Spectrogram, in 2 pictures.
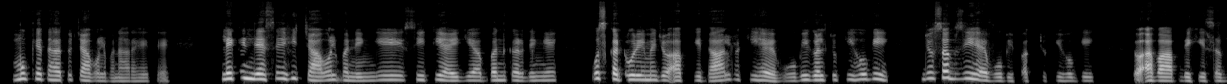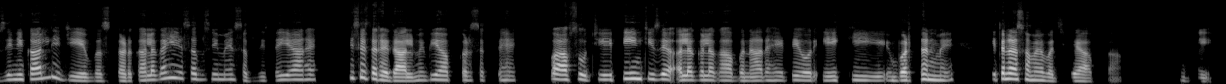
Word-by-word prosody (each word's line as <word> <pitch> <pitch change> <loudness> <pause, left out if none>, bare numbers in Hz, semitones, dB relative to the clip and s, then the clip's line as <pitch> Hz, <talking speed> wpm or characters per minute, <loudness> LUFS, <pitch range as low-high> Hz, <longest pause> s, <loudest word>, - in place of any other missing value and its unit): मुख्यतः 240 -5 +1
तो 220 - -14
चावल 175 -3 -1
बना 155 0 -10
रहे 155 0 -12
थे। - - -13 0.5
लेकिन 270 +1 +5
जैसे 245 +2 +4
ही - - +1
चावल 195 +2 +1
बनेंगे, 190 +4 -3
सीटी 205 +1 -4
आएगी, 175 0 0
आप 180 -2 -3
बंद 195 0 -1
कर 180 - 0
देंगे, 190 +2 -7 0.4
उस 275 -1 +1
कटोरी 220 -2 +4
में 210 0 -1
जो 195 -1 -2
आपकी 180 +1 -2
दाल 185 +6 +1
रखी 210 -2 -9
है 180 -5 +2
वो 165 +3 -11
भी 215 +1 -2
गल 205 0 +2
चुकी 215 +1 -9
होगी, 235 -1 -1 0.3
जो 280 +2 -2
सब्ज़ी 270 -3 +3
है 195 - +3
वो 170 -1 -8
भी 160 -1 -13
पक - - -10
चुकी 170 +1 -17
होगी। 165 +1 -11 0.4
तो - - -2
अब 175 - +5
आप 170 -1 +5
देखिए 170 0 -5
सब्ज़ी 170 +6 -7
निकाल 245 +3 +4
लीजिए, 195 - -1
बस 165 0 -10
तड़का 170 +3 -1
लगाइए 275 +7 0
सब्ज़ी 240 -2 -5
में, 230 0 -6
सब्ज़ी 180 -4 -13
तैयार 220 +4 -1
है। 225 0 -4 0.3
इसी 305 +2 +1
तरह 245 -8 +5
दाल 170 -1 +6
में 195 +2 -6
भी 225 0 +1
आप 205 -1 +1
कर 195 - -5
सकते 195 +1 -14
हैं। 200 -1 -7 0.3
तो - - +3
आप 225 -1 +8
सोचिए 220 -1 -2
3 265 0 +5
चीज़ें 240 -1 +2
अलग-अलग 200 -1 +2
आप 180 - -5
बना 175 0 -1
रहे 185 0 -6
थे 205 - -1
और 185 -1 -1
1 185 0 -2
ही 190 -2 -4
बर्तन 190 +4 +5
में 200 +2 -3 0.4
इतना 255 0 +8
समय 205 -5 +1
बच 165 -4 -5
गया 160 -2 +2
आपका। 145 - -18 0.6
जी। 150 -1 -13
200 Hz, 205 wpm, -22 LUFS, 180-230 Hz, 0.6 s, आप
